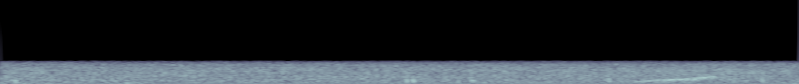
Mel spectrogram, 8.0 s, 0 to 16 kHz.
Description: event 920918 date 04/15/24 time 14:54:03 GMT (1 year, 2 months ago) score 8.24 location TSS-AB10 detected by nrw target species NRW annotations +NRW Spectrogram: Frequency (kHz) vs. Time (s) audio not available .wav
